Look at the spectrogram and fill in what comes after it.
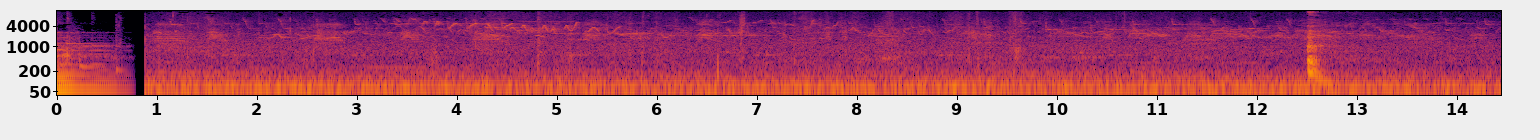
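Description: Songbirds chirping and singing over a low steady rumble, after the tail of electronic intro music cuts off at the start. A single sharp knock about twelve seconds in.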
